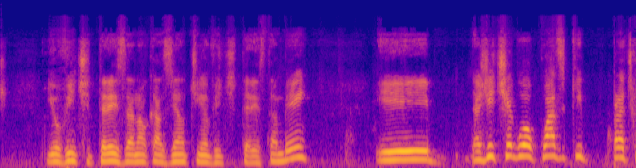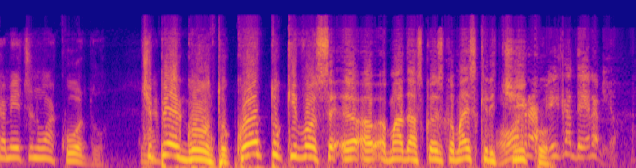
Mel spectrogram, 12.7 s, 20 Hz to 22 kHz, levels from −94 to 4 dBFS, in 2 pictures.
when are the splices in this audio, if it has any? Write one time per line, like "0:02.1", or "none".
0:07.8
